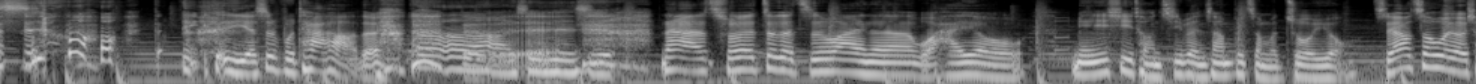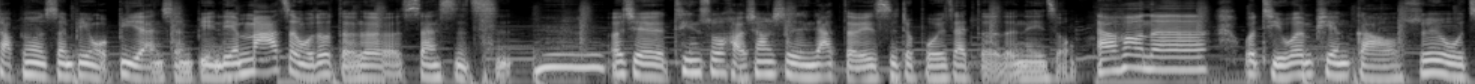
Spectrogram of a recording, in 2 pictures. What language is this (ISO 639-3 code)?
zho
